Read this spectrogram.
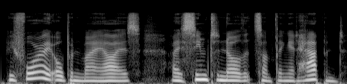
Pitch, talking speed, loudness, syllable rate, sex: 185 Hz, 225 wpm, -16 LUFS, 7.1 syllables/s, female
